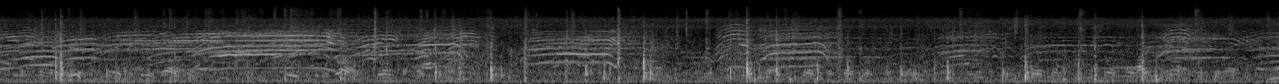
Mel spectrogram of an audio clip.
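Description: Tennis balls are struck sharply with rackets, back and forth.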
